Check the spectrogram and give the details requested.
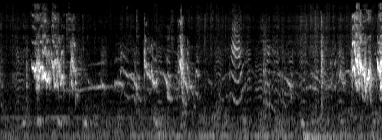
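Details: Budgerigars from a breeding pair in a colony: soft twisting warbled notes and chatter, framed by loud squawky chirp bursts at start and end, with a low hum.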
